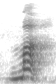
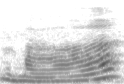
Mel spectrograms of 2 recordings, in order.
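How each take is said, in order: First: The pitch falls sharply downward. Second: The pitch goes down and then up. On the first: It means to scold. "It goes down. ... very sharp and goes down" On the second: It means horse. "that goes down and then it goes up"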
